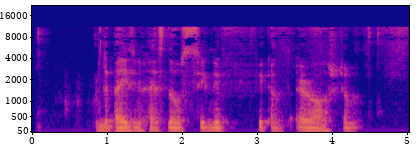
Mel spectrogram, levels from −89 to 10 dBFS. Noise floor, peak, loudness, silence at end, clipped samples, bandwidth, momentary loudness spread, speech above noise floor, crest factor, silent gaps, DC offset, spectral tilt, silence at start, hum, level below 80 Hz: -59 dBFS; -8 dBFS; -27 LUFS; 0 s; under 0.1%; 12 kHz; 18 LU; 32 dB; 22 dB; none; under 0.1%; -4.5 dB/octave; 0.05 s; none; -40 dBFS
